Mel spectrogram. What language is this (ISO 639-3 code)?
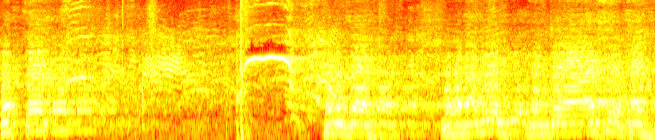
vie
